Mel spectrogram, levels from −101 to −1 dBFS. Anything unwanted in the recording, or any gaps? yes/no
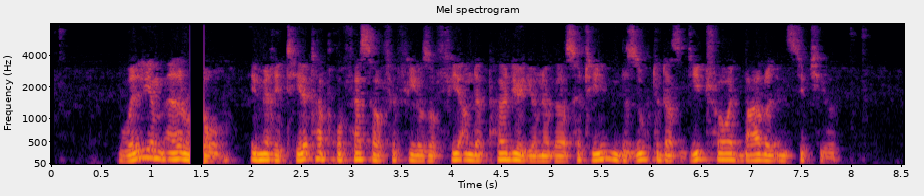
yes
